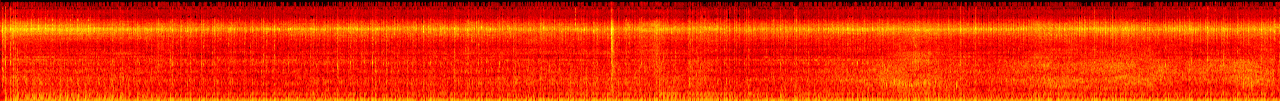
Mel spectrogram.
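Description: Motorcycle engine during a ride, a loud, continuous close-up rumble with steady mechanical clatter and wind-like hiss throughout, unbroken for the whole stretch, with no voices.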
